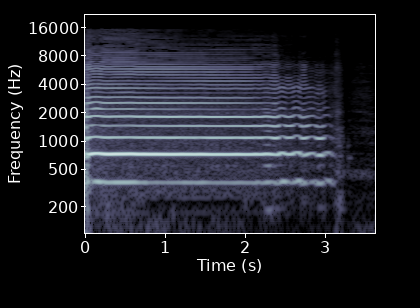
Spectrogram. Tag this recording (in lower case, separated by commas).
wind instrument, music, musical instrument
